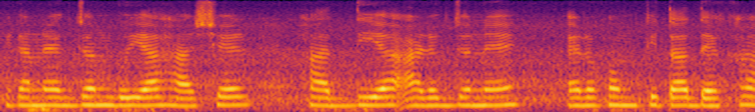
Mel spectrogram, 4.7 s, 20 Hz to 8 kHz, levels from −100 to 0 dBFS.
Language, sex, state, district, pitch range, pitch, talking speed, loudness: Bengali, female, Assam, Hailakandi, 205-215 Hz, 210 Hz, 140 wpm, -15 LUFS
